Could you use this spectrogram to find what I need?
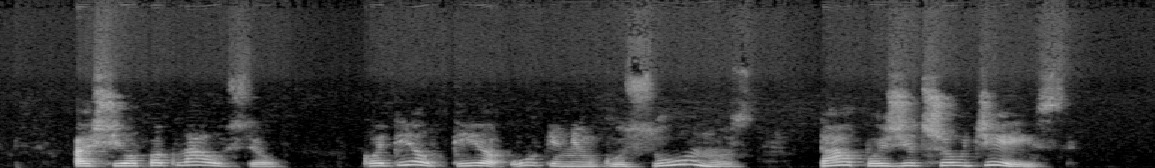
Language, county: Lithuanian, Šiauliai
